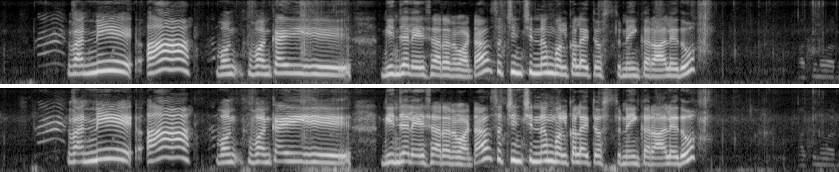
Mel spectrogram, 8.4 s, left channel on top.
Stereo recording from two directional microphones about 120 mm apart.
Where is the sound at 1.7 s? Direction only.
40° left (ahead or behind).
